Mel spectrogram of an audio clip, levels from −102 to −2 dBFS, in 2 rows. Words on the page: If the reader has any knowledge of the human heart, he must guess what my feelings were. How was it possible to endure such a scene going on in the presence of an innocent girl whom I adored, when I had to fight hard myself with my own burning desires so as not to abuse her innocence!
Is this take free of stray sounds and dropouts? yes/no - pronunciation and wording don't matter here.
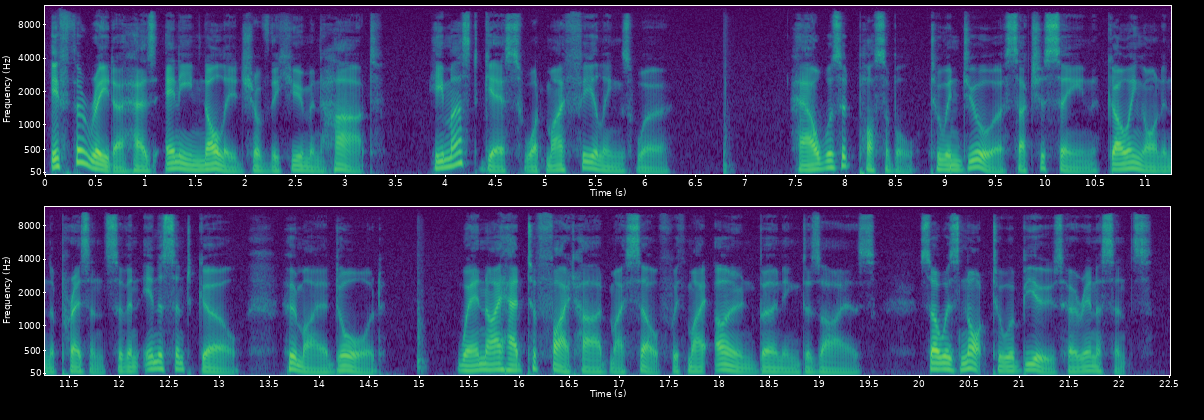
no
